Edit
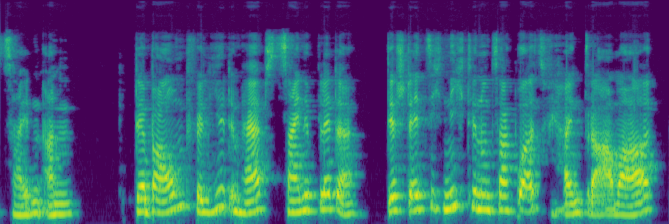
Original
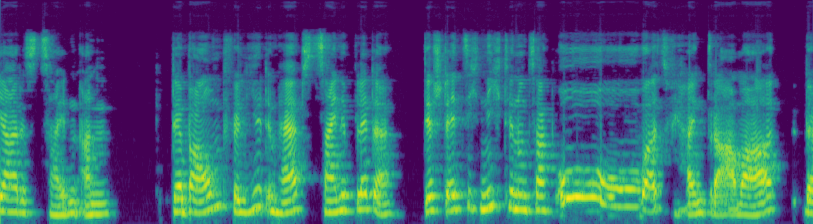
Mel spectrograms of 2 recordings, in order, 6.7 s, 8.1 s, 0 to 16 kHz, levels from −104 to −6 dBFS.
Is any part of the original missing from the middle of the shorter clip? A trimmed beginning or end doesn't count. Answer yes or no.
yes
